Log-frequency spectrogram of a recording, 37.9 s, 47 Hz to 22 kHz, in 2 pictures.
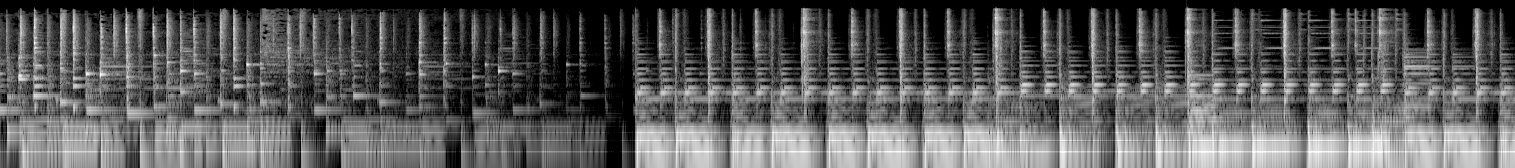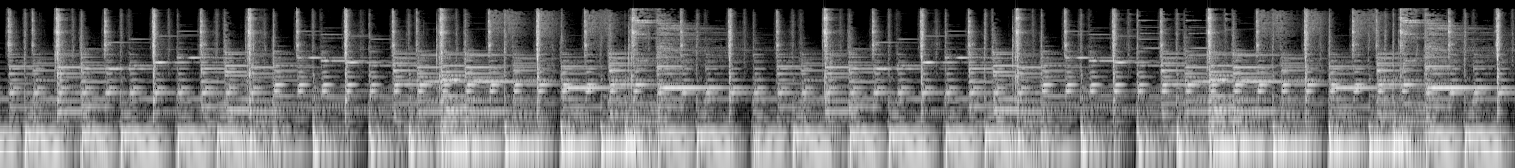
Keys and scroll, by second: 2.2 ctrl+c, 2.3 ctrl+v, 16.4 BackSpace, 22.9 ctrl+c, 23.1 ctrl+v, 27.5 ctrl+v.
